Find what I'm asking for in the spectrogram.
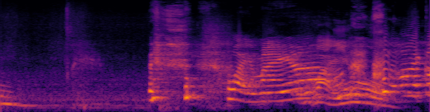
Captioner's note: laughs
